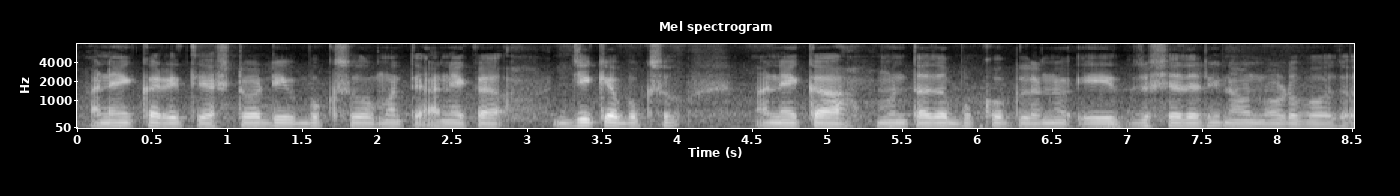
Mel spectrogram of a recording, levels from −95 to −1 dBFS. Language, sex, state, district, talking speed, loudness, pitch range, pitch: Kannada, male, Karnataka, Bangalore, 115 wpm, -20 LUFS, 95-105 Hz, 100 Hz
